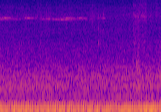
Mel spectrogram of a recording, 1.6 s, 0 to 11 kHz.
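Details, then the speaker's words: 1964 Ford F100 with new headers and exhaust, 4-barrel carburetor, bed full of tires, off throttle at a stoplight: very low, soft, even rumble, barely audible as running; normal quiet idle. "But when you let off at idle, you can barely tell it's running. So it goes from being pretty rowdy to it sounds like the truck just died, which I can deal with."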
